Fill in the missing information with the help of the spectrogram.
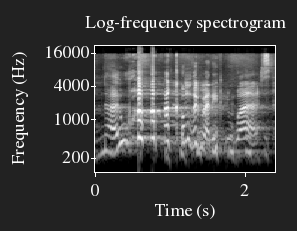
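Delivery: loud, high burst of laughter; real laughing refusal. Real, not acted. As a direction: laugh the idea away, loud. Laughing rejection of being an influencer.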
